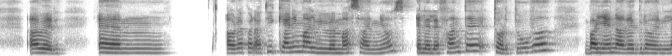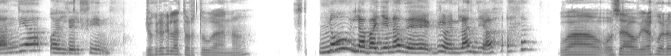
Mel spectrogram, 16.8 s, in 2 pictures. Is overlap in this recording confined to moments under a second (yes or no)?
yes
